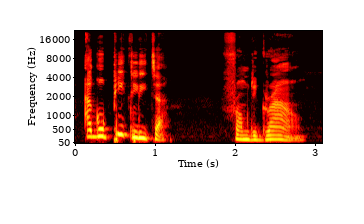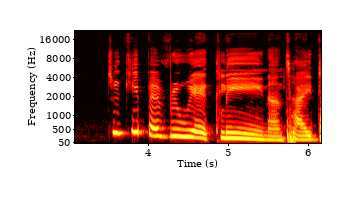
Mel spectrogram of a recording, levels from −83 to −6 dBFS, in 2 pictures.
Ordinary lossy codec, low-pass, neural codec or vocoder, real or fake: none; none; none; real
